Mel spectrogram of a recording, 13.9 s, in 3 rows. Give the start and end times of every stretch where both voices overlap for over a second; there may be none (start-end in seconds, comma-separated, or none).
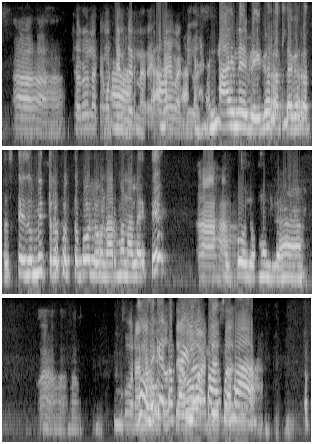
11.4-13.0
